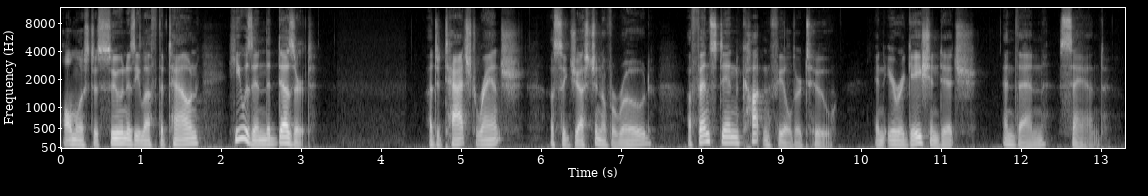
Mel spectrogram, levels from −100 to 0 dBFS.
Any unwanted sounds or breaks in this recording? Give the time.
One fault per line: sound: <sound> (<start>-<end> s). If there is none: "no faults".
no faults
